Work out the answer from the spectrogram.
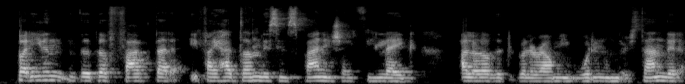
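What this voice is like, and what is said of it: Strong non-native English accent. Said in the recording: “My English is shit. You can hear this... My accent is super strong”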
